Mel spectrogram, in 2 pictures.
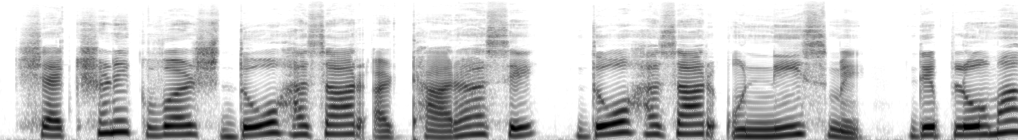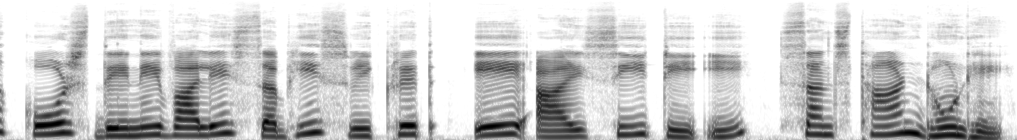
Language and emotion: Hindi, neutral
